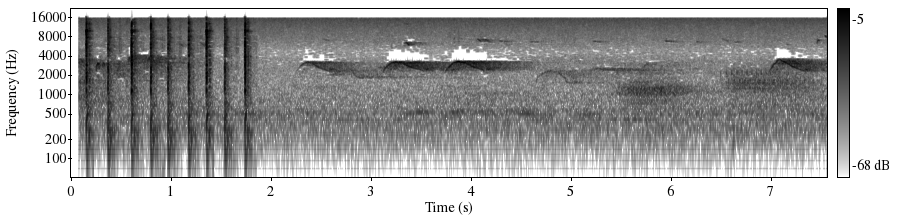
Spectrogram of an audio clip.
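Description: A great spotted woodpecker raps wood with eight sharp, hard knocks in under two seconds. Then it stops, and other birds give thin whistled notes in the background.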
